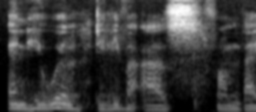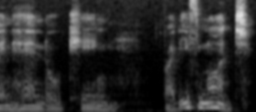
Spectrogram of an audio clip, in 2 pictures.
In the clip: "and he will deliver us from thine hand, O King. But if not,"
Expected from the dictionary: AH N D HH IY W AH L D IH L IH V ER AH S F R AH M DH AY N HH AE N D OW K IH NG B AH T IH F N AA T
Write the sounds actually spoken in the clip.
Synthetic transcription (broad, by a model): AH N D HH IY W AH L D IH L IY V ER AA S F R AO M DH AY N HH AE N D OW K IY NG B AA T IH F N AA T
